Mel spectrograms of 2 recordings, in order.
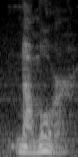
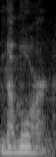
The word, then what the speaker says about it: Namor: in his personality too Namor could have just been Namor Namor however you want to pronounce it I always pronounce it no more but because of the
